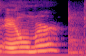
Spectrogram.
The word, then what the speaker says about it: Aylmer: i know that it's not pronounced elmer it's elmer the movie goes out of its way to tell you that his name is aylmer elmer aylmer a-y-l-m-e-r an old english word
